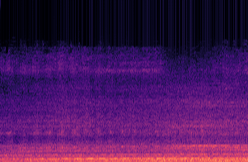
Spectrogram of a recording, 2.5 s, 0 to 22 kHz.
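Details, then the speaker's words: Razor MX650 electric dirt bike after front fork upgrade, riding: steady, slowly rising whining squeal over rough hiss from front and rear brakes rubbing badly, bike struggling; owner suspects slightly bent front and rear wheels cause the brake drag. "And that noise that you're hearing, that's probably like in your ears right now. That's my front and rear brake rubbing. My brakes rub really bad."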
